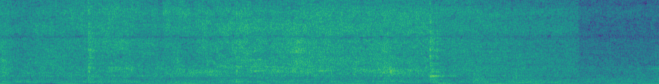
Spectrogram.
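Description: Tomato with turmeric, chili and ground spice paste sizzles steadily in a pan while being stirred, a continuous close frying hiss with faint scraping throughout and no talking.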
